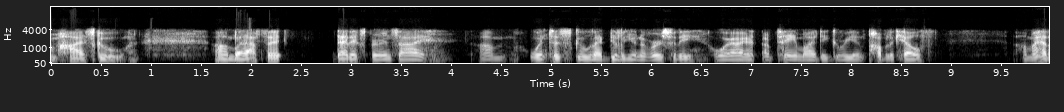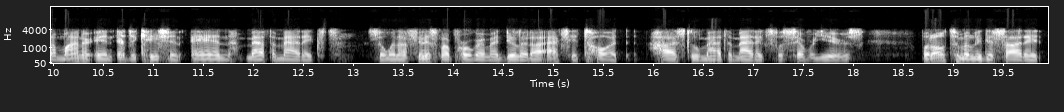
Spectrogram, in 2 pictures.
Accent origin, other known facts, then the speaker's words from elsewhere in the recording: New Orleans, Louisiana, United States; also born or lived in Ohio; now in Nacogdoches, United States; growing up in the New Orleans area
